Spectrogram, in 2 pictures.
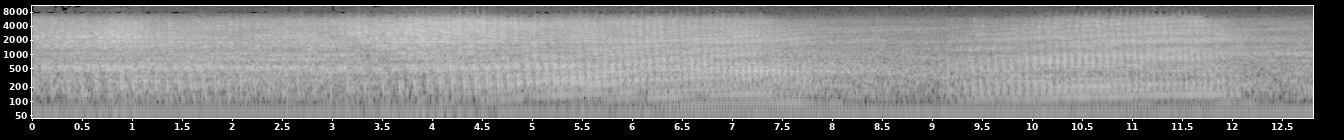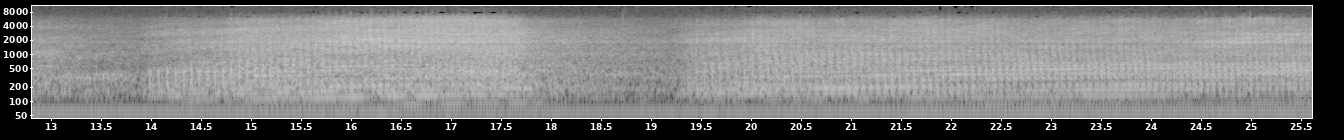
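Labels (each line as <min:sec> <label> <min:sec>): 0:00.0 A truck accelerates and shifts gears. 0:25.6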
